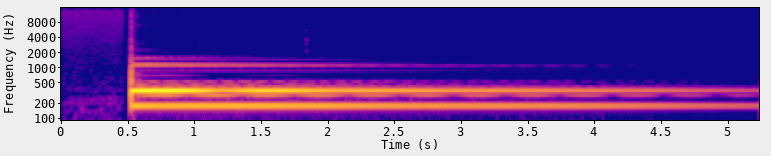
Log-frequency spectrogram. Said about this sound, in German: Wenn der Gong der Klangschale einmal erklingt, dürfen Sie mit der Übung beginnen.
